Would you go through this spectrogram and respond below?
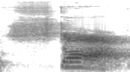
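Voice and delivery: high, loud imitated shout; yelled stop. Commentator Brian crying out mid-match, yelled. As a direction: yell it out like the announcer. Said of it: "you hear Brian go".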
